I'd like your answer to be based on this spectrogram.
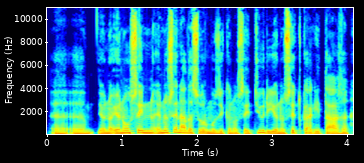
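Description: A man's voice: medium pitch, rapid-fire, a little mellow. A young man with a European Portuguese accent talks into a close microphone in a casual solo podcast, rambling, swearing often and mixing in English fillers. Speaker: podcast host.

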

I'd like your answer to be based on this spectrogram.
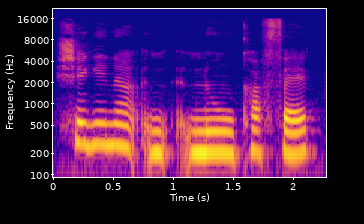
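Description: Young Brazilian woman telling her own story to podcast listeners; conversational and full of fillers, with a very dark, mellow tone. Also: medium pitch, fairly even intonation, takes it slowly. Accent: Brazilian Portuguese. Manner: conversational retelling with many fillers.

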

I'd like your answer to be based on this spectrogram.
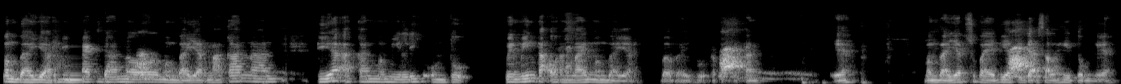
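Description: Man, evangelist preacher, animated sermon storytelling, addresses the congregation. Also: normal speed. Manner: lively pitch swings, drops to soft quiet tones when quoting.

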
